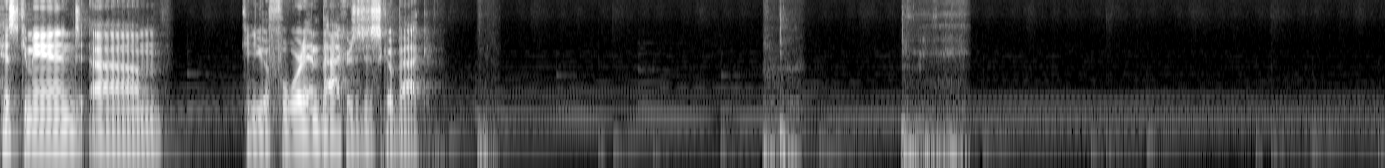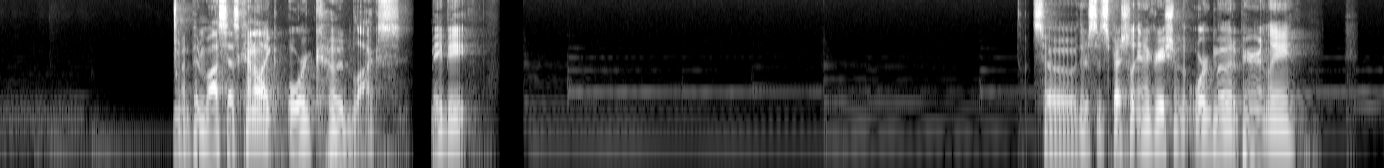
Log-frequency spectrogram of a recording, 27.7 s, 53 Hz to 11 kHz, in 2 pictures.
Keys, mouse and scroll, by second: 0.8 click, 1.2 Escape, 1.8 j, 8.8 ctrl+d, 9.7 j, 11.0 ctrl+d, 22.5 ctrl+u.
